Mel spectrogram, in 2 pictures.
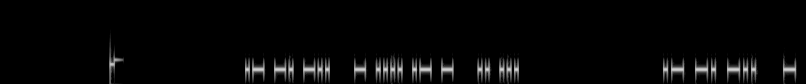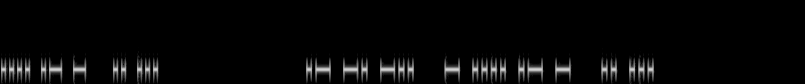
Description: Morse code, heard as a keyed tone, about 29 wpm, 700 Hz. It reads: AND THAT IS AND THAT IS AND THAT IS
